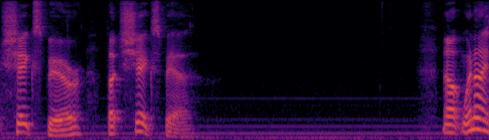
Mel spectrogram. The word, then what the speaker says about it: Shakespeare: We just don't say the R sound. So, it's Shakespeare.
